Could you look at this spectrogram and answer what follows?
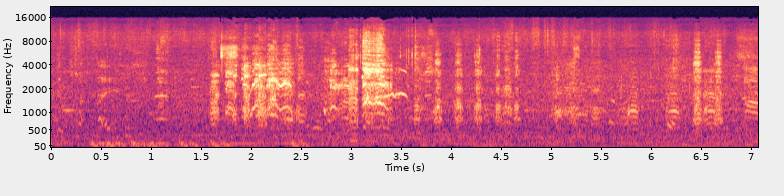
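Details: Angry group of geese, with a male goose going crazy, honking and screaming: loud harsh nasal honks in overlapping bursts, strongest around the middle, over a steady low background rumble.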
